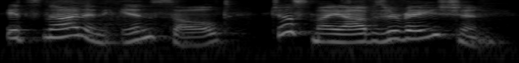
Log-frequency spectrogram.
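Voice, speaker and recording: A woman voicing a quiet, observant, bookish boy with a measured, matter-of-fact manner in a storybook. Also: a little high, big pitch swings, exaggerated voice.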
